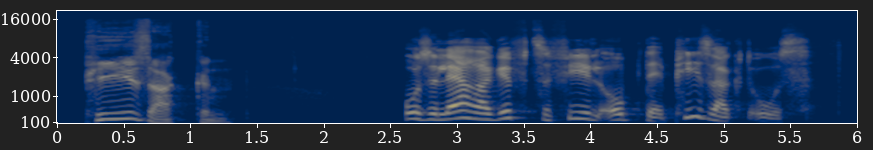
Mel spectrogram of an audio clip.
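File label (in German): "piesagken", wittlicher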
